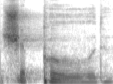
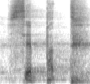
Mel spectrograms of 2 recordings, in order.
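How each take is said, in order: First: It is said as 'shyepeodeu', ending in 'deu'. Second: It is said as 'sepateu', ending in 'teu'.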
